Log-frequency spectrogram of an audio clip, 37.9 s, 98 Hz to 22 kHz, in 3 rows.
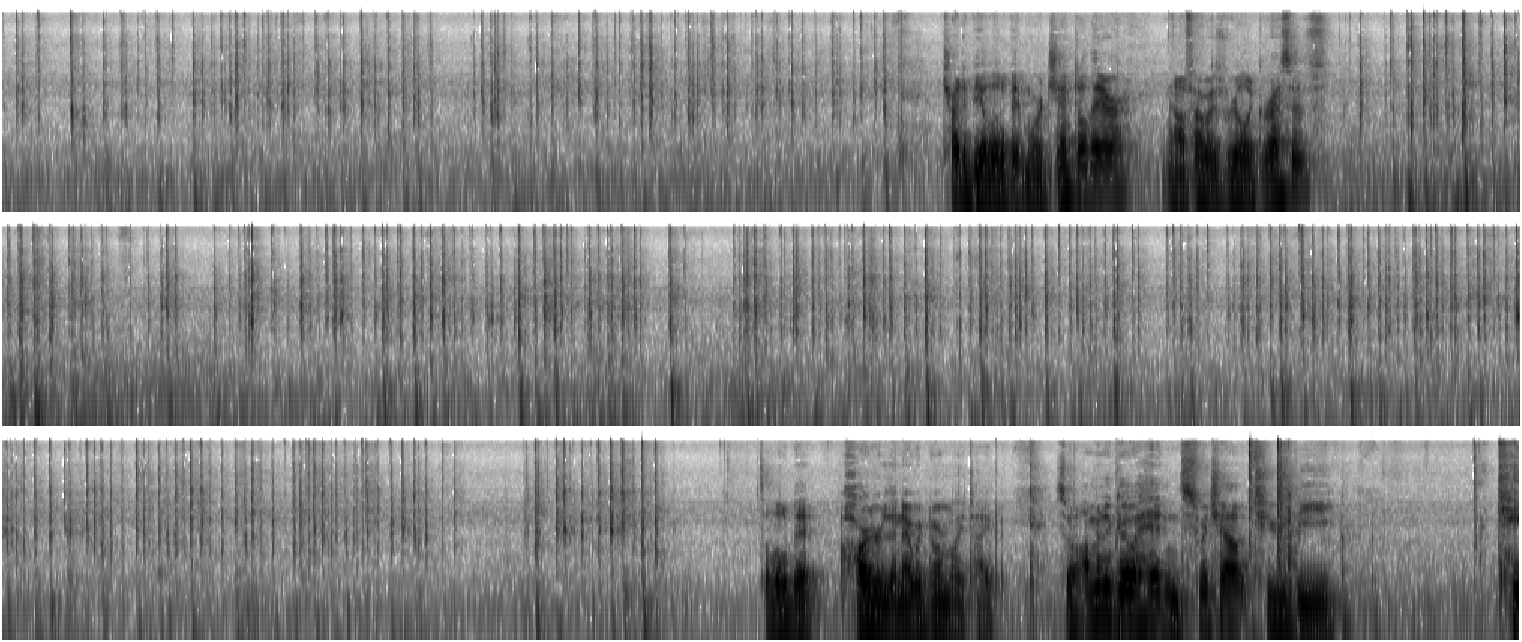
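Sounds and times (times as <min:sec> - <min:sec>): mechanical keyboard fast typing: 0:00.0 - 0:07.4, 0:11.3 - 0:30.8.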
